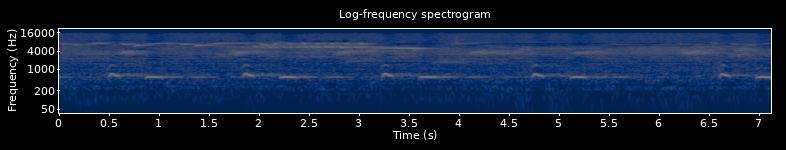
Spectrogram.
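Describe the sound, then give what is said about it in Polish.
A male common cuckoo repeats its low, loud two-syllable call about five times at a steady pace, each higher note falling to a lower one, over fainter chatter from other birds. “Samce odzywają się wtedy charakterystycznym i wszystkim dobrze znanym dwusylabowym kukaniem.”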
